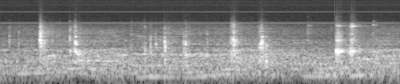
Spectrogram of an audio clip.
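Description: Beer is poured from a can into a glass, with a low steady fizz and a scattering of sharp glassy clinks and taps, no one speaking.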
